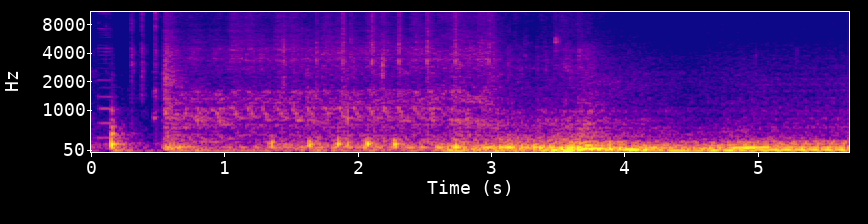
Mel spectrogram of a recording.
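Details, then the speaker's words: Ford project car after shock mount and fuel tank repair: starter cranks briefly, engine catches within a second and settles into a steady, even idle; owner says it sounds mint, healthy start. "we go she's all good she sounds mint alright guys well see if she idols she sounds like she's idling good now"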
